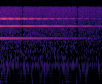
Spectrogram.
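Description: Near silence, with faint steady high ringing tones held under it.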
